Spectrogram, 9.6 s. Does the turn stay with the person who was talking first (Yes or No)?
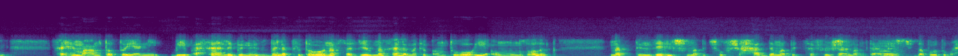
Yes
